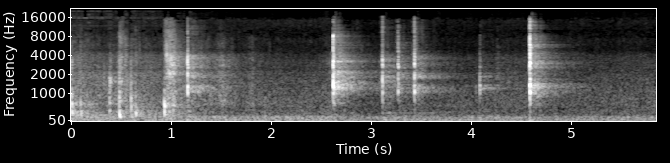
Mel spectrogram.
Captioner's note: light switches click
